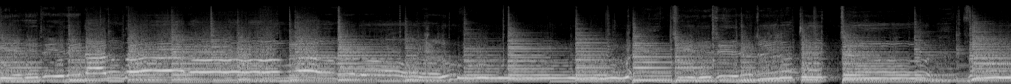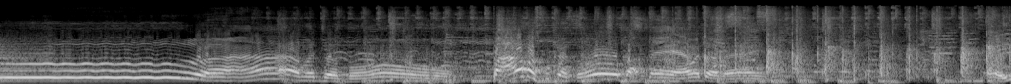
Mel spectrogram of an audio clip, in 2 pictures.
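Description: A song plays on the radio: a sustained, wavering singing voice over full instrumental backing, staying loud and continuous for the whole stretch, with a brief dip partway through.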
